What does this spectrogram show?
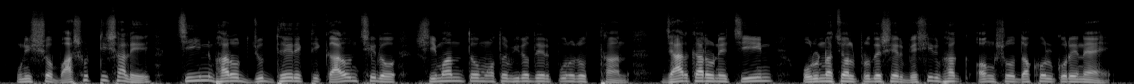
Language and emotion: Bengali, neutral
